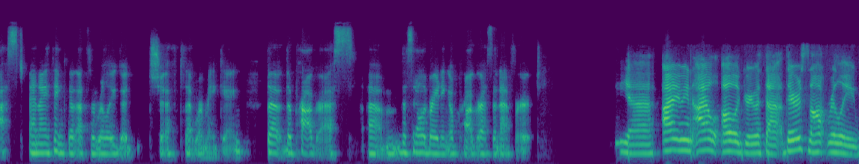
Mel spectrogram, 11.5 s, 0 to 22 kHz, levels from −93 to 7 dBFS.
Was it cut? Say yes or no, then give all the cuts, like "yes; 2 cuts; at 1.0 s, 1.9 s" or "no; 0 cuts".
no; 0 cuts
